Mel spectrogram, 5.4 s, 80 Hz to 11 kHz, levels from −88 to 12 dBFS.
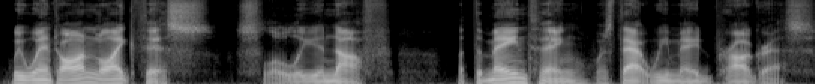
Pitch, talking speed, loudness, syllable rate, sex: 90 Hz, 175 wpm, -22 LUFS, 4.0 syllables/s, male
